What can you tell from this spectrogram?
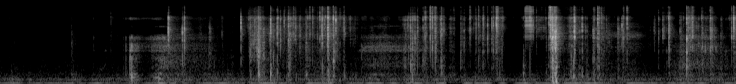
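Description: Foil wrapper of a Pokémon card booster pack crinkling in the hands, starting about a second in and going on in quick, irregular crackles.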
